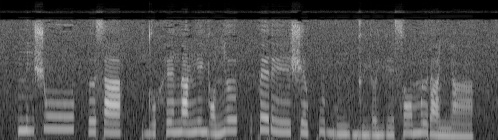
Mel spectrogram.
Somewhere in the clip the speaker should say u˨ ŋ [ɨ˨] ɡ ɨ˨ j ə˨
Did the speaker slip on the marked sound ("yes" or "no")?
no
